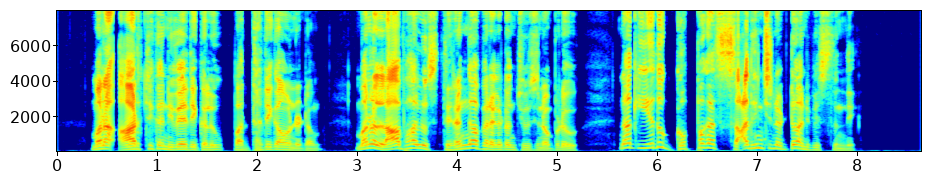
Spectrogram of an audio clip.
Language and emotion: Telugu, happy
